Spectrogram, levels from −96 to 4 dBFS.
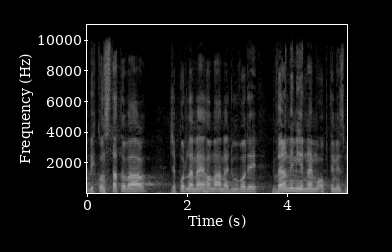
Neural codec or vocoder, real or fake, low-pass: none; real; 9.9 kHz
